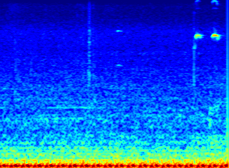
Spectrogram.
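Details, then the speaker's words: Cold engine after stuck valves were freed and bent pushrods straightened, still on fast idle with one more step to come down. Deep, steady rumble with an even beat slightly above normal idle; normal. "i mean it's not warm enough yet to it's got one more step to come"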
